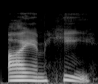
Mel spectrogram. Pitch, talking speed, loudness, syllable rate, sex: 175 Hz, 185 wpm, -18 LUFS, 3.6 syllables/s, female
